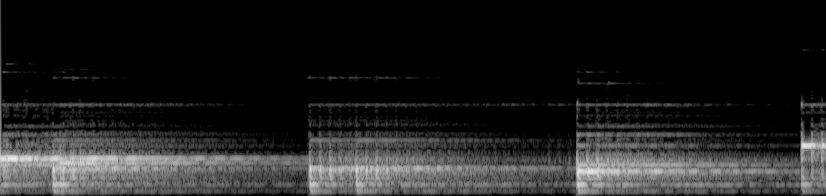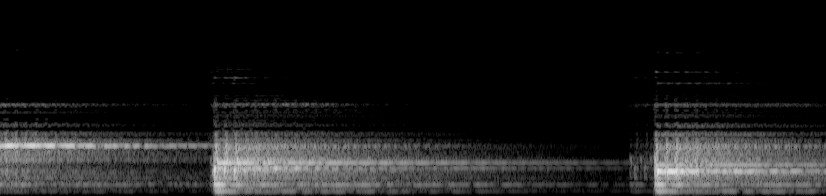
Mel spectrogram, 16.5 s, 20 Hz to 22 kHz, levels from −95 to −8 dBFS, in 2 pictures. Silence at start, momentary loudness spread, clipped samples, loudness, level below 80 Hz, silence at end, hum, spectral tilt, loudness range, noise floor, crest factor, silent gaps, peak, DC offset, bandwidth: 0 s; 24 LU; under 0.1%; -30 LUFS; -82 dBFS; 0 s; none; -9 dB/octave; 7 LU; -73 dBFS; 20 dB; none; -10 dBFS; under 0.1%; 4.6 kHz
